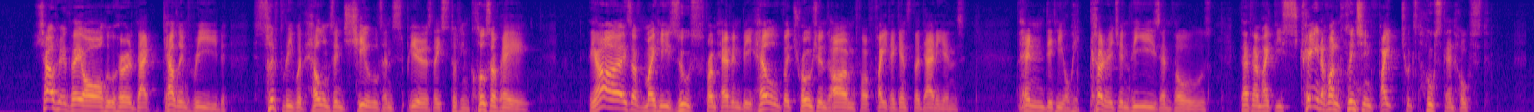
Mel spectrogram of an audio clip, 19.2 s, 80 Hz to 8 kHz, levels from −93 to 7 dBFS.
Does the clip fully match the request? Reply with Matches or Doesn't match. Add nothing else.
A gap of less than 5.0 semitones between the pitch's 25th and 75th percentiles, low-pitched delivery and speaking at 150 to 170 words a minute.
Doesn't match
